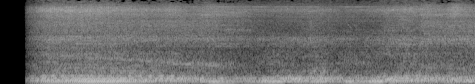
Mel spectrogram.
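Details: Motorhome idling without its catalytic converter, which was missing before replacement: a deep, loud, raspy exhaust drone with a low rumble.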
